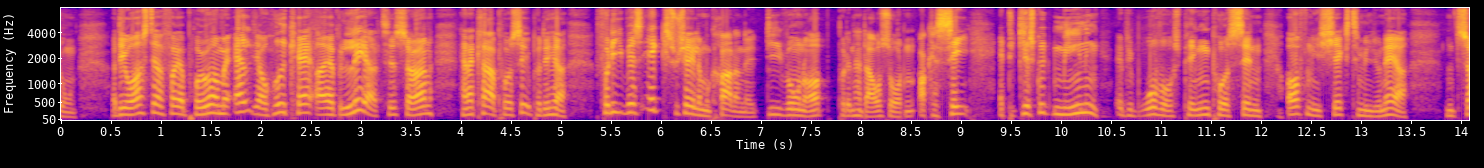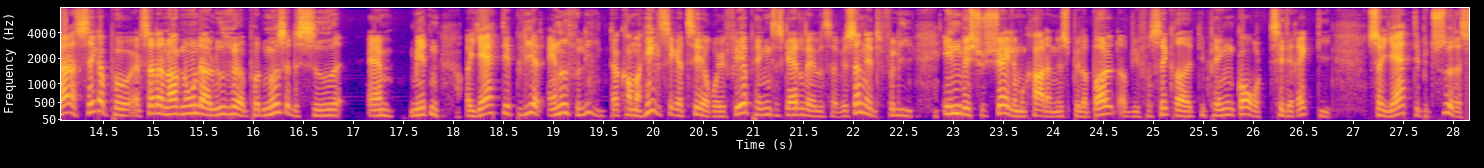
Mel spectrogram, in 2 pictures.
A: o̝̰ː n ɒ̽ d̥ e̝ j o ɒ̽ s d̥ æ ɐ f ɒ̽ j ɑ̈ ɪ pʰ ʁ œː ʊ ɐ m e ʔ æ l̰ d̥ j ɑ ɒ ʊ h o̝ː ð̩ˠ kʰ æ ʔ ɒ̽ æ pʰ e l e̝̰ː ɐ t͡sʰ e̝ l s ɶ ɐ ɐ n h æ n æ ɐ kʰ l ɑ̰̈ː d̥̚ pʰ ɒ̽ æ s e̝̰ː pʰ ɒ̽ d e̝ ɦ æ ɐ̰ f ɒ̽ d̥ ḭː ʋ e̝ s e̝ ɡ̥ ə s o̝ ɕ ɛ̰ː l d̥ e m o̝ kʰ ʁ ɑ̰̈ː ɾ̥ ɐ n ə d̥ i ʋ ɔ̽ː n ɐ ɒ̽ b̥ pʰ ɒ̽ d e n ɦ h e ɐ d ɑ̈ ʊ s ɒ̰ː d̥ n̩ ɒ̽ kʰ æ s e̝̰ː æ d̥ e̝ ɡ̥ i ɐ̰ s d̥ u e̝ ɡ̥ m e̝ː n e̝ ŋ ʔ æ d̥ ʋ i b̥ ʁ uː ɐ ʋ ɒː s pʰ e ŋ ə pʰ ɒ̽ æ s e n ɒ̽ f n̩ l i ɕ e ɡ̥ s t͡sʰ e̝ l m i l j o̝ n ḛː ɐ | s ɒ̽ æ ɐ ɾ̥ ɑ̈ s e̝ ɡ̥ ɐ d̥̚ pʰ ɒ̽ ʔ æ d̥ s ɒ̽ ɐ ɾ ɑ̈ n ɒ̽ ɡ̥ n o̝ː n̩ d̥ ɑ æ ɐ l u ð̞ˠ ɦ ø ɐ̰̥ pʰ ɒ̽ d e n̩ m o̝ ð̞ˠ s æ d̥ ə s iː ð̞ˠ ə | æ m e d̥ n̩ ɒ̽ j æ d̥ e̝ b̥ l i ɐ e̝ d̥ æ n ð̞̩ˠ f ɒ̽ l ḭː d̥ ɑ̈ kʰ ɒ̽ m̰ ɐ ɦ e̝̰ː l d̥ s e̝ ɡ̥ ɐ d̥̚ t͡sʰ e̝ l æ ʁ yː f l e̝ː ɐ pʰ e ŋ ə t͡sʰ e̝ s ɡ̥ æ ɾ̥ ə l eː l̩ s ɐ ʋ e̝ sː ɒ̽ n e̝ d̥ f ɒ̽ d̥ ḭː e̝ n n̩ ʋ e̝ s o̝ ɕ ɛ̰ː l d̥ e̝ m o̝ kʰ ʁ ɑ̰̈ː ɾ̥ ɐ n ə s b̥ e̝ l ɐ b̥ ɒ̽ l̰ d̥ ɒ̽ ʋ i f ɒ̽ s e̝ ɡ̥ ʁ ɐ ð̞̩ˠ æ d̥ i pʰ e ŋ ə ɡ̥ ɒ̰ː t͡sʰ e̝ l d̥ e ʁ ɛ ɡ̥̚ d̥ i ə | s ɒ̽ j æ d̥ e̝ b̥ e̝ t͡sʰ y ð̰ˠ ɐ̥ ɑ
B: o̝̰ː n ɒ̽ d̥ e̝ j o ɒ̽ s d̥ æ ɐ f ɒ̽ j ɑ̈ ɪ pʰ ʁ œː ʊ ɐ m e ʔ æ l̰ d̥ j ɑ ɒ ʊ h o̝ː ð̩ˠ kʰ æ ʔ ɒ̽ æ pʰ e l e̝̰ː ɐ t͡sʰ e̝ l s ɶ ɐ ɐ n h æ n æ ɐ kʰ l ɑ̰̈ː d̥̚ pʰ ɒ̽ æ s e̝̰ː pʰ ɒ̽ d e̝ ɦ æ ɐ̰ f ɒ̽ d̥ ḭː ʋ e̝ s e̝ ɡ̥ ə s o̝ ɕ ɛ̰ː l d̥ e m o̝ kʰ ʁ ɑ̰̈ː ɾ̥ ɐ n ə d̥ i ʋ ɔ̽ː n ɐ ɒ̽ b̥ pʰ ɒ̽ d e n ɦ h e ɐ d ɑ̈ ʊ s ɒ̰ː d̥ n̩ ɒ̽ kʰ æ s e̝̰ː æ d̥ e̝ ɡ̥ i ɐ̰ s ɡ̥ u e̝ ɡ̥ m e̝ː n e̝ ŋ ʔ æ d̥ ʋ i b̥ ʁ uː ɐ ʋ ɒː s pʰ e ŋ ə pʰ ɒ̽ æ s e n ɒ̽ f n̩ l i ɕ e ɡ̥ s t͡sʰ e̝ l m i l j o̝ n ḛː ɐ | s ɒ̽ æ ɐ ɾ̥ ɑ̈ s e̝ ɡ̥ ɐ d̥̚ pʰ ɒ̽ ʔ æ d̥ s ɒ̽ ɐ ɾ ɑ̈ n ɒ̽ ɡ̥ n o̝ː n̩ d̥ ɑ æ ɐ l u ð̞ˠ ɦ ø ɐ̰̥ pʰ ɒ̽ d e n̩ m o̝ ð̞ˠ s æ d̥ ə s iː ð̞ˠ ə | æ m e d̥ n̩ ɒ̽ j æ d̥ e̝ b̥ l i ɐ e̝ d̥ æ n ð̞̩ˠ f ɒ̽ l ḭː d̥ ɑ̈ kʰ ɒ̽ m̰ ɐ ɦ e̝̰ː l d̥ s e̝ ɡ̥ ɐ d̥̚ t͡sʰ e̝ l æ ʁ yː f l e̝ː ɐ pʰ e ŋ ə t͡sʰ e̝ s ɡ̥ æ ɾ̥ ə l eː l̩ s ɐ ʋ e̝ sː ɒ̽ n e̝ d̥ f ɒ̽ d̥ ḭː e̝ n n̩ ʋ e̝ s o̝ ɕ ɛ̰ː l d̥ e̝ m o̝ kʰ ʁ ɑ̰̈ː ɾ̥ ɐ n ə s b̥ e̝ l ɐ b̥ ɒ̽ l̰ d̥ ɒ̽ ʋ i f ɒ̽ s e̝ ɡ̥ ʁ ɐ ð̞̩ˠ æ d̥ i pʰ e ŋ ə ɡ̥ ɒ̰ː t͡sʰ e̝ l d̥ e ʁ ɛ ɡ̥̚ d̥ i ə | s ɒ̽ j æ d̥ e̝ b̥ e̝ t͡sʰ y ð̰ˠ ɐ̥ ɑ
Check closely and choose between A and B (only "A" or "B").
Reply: B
